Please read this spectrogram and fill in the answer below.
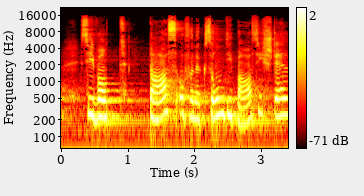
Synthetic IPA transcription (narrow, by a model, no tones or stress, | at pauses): siʋɔt | d̥ɑːsʊfənəksʊndibɑːsisʃtɛlː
